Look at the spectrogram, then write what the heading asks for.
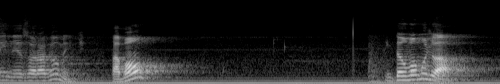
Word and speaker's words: inexoravelmente: é sintaxe Tá certo assim como inesoravelmente eu sei que na música fala-se Inexoravelmente mas o correto da pronúncia inesorariamente tá bom Então vamos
